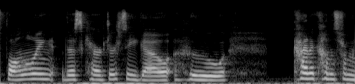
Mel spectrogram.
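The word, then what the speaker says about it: Cego: the characters I love our main character of seago is how I pronounce it c-e-g-o is how it's spelled seagull uh I love him so so much it's following this character see go who kind of comes from nothing he's fighting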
